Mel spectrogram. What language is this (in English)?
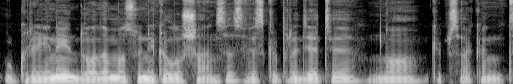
Lithuanian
